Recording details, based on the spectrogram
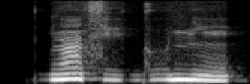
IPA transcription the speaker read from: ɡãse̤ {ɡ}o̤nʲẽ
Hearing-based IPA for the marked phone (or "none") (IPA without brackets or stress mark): ɡ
